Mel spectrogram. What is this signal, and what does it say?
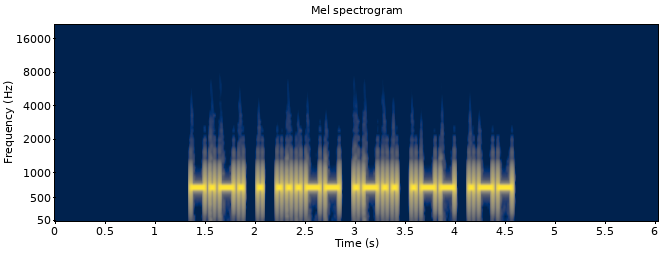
Morse code, heard as a keyed tone, about 25 wpm, 700 Hz. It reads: CE3LWW
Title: DXCC-100 Call Signs - 6 Characters - Repeated 3x - 25wpm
